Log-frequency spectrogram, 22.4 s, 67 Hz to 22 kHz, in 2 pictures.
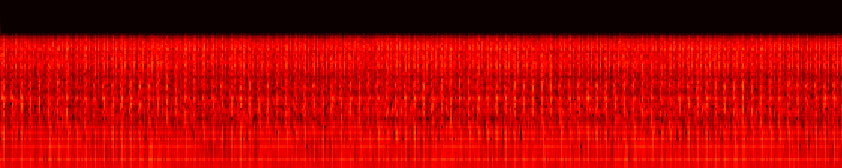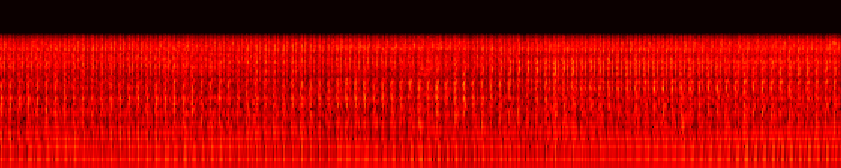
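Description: Model steam engine (7/8-inch bore, 1 1/2-inch stroke) running fast and steady on about 15 psi of steam, with a rapid, even beat and its belt-driven generator turning with it. The governor is not hooked up, so the engine runs unregulated at full speed.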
